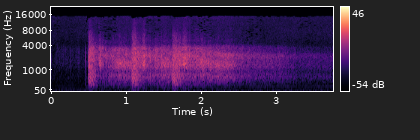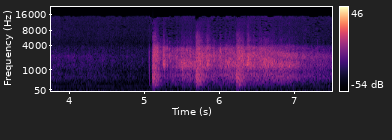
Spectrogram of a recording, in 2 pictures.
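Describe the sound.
Gunshots at a police shooting practice: six sharp, loud reports in two groups of three, each crack trailing into a sustained noisy decay, with a quieter gap between the groups.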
